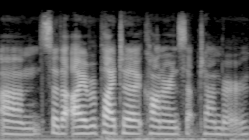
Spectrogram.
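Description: In an Australian accent, a woman speaks at medium pitch with monotone, flat intonation, recorded very cleanly against a silent background. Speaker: college swimmer. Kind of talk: casual chat.

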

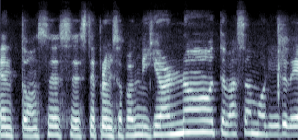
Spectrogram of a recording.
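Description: Recorded with a dry, close sound and no echo, a woman speaks at a moderate pace with ordinary pitch variation. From Tijuana, northern Mexico. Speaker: cook and nutritionist. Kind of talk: casual interview.

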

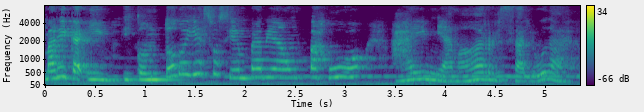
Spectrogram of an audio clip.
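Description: Very wide pitch swings at a fairly slow pace, with audible room echo. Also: woman, high pitch for a woman. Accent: Venezuelan. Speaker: podcast co-host. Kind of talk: casual chat.

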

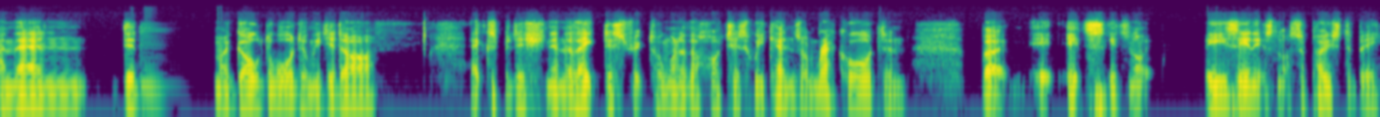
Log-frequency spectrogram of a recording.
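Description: Fairly quick speech from a man with an English accent, a bright, sharp tone, fairly even intonation and a dry, close sound with no echo. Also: medium pitch for a man. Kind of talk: casual interview chat. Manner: controls a stammer with trained speech technique.

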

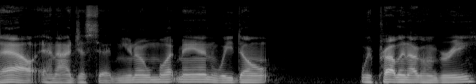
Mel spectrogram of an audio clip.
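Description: A North Carolina accent at a moderate pace, fairly even in intonation, on a very clean recording with a silent background. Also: man. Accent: Southern US (North Carolina). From North Carolina, Winston-Salem area. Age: 30s. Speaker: songwriter and musician. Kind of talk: casual chat.

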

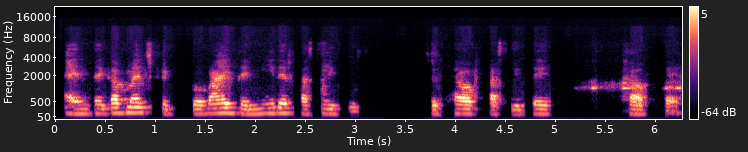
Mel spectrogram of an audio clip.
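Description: A man with a Ghanaian accent speaks at medium pitch and a moderate pace, his somewhat breathy delivery flat and monotone, broken by long, frequent pauses. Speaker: podcast ambassador. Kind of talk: interview. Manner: halting.

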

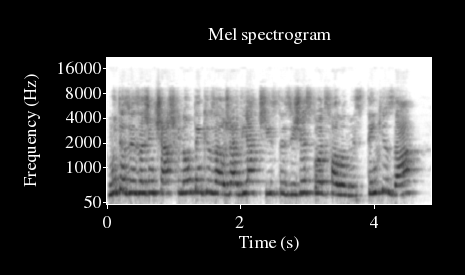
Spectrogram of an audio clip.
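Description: This is a woman speaking. Her pitch is high. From interior of Minas Gerais, Brazil. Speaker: singer, actress and songwriter. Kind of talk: panel discussion.

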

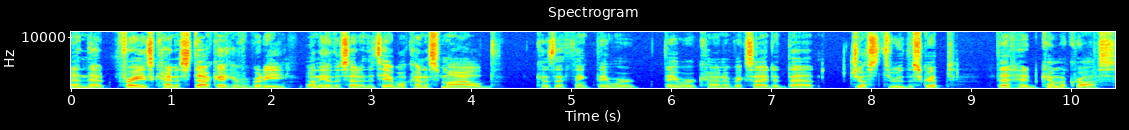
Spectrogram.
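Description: A man at a very deep, low pitch with vocal fry, at a moderate pace with fairly even intonation, in a dry, close sound with no echo. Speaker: visual effects supervisor. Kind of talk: casual chat.

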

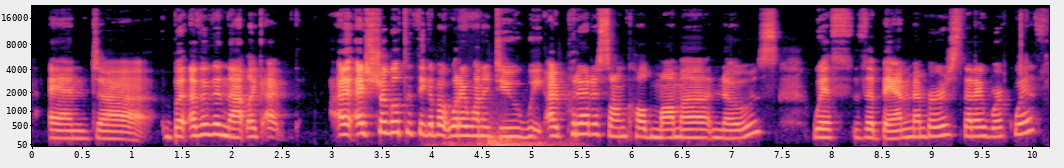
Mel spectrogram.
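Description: On a very clean recording with a silent background, a woman with a Canadian accent speaks at a moderate pace in a fairly high pitch, her tone bright and sharp and her intonation lively. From Canada, Ottawa. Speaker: singer-songwriter. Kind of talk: casual interview.

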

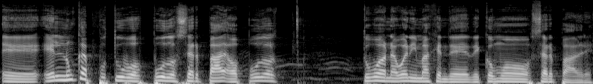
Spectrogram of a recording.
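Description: At a moderate pace, a man with a fairly high pitch and a plain, everyday voice speaks with very even loudness, recorded dry and close with no echo. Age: 30s. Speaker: podcast host. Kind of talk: casual chat.

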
